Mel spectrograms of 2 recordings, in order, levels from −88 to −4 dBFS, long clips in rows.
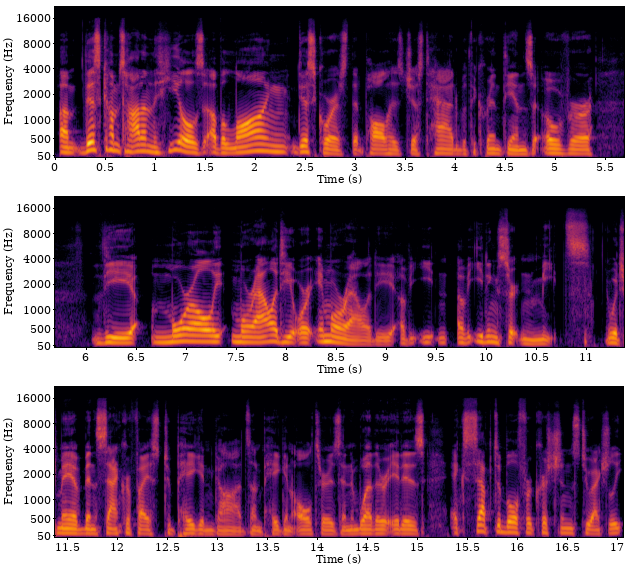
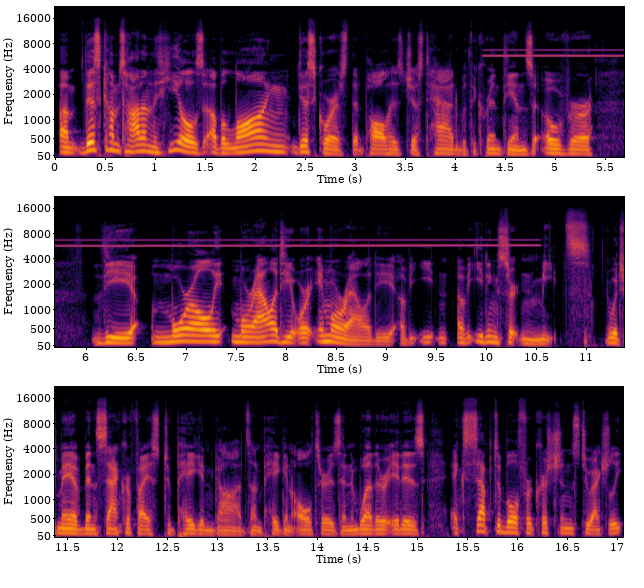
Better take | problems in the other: first | high-pitched whine; noticeable; from 4.5 to 11 s; 6 kHz, 15 dB below the speech

